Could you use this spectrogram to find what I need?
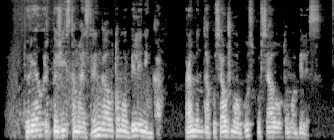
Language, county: Lithuanian, Alytus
